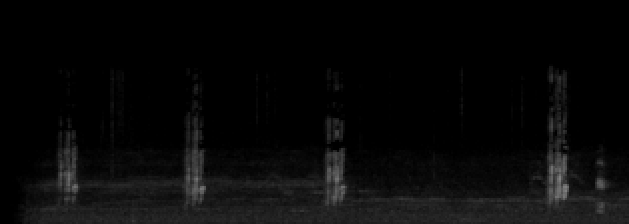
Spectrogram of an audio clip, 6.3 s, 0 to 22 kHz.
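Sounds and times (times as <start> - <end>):
low hiss: 0.1 - 6.2
Superb starling harsh chattering song: 0.6 - 0.9, 1.8 - 2.1, 3.1 - 3.5, 5.3 - 6.2.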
